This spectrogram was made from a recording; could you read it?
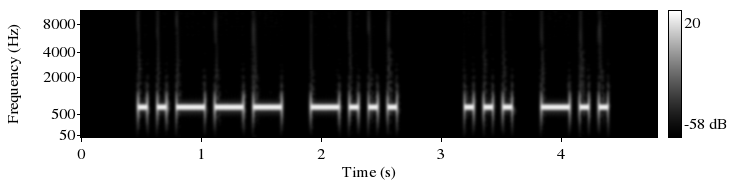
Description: Morse code, heard as a keyed tone, about 15 wpm, 700 Hz. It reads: 2B SD
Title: Field Day Exchanges Encore - 15wpm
